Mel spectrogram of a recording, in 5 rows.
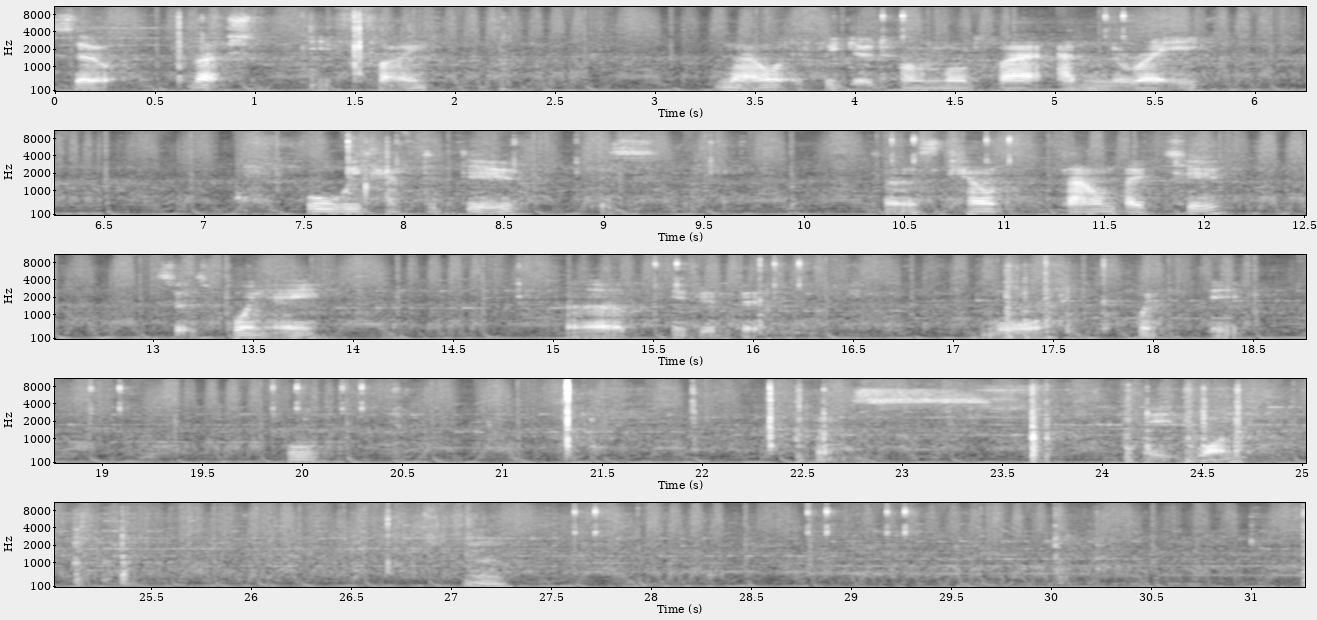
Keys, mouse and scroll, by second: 1.2 KP_3, 1.8 KP_3, 1.9 KP_1, 4.6-5.8 drag, 10.1-12.5 drag, 15.2-21.7 drag, 26.1-27.2 middle drag.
